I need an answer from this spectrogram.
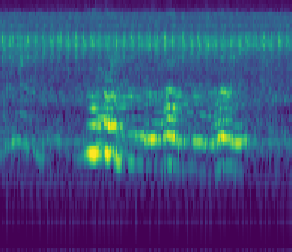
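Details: Pet German Shepherd, one of two kept at a sharpening shop in League City, Texas, howling indoors. A wavering, tonal, sliding howl rises and falls with several breaks between about one and two and a half seconds, over a steady low hum.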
